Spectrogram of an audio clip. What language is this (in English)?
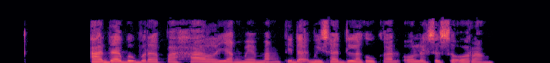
Indonesian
